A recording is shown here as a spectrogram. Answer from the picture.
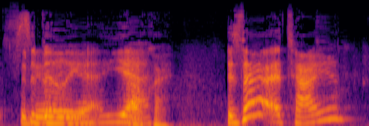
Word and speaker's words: Sibilia: Sibilia, yeah.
